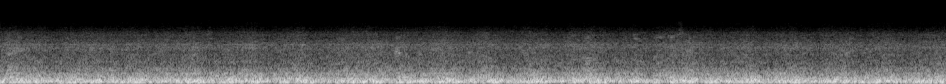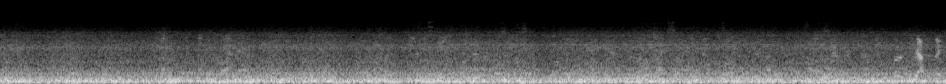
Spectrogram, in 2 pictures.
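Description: Steady, loud cabin noise of a jet airliner in flight: the underwing turbofan engine and rushing airflow heard from inside the cabin, with a faint steady high whine over the low noise.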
